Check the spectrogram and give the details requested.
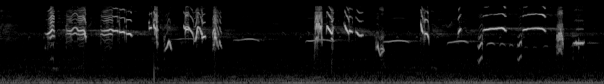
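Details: Song of an oriental magpie-robin at a trap with a decoy bird: clear whistled phrases mixed with sharp chips, several long pure whistles, gaps between phrases, and a low steady hum underneath.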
